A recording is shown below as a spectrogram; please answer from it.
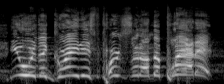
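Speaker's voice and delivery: loud, high-pitched gushing excitement; overjoyed dog. Acted. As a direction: shout it like a dog adoring its owner. Voicing an adoring dog's delight.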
